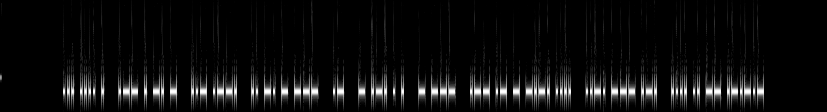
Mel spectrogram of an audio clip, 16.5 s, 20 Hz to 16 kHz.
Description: Morse code, heard as a keyed tone, about 28 wpm, 700 Hz. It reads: SHE WENT UP INTO A TREE TO WATCH FOR HIM.
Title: Sentences from Top 1000 Words - Review Part 1 - 28wpm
